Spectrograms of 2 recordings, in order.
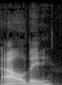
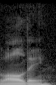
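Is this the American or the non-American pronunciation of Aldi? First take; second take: non-American; American. First: Aldi is pronounced the way other countries say it. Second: Aldi is pronounced the usual American way. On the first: The speaker calls it right. "in other countries, they actually pronounce it Aldi" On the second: The speaker calls it wrong. "instead of Aldi. We just mispronounce everything here in the U.S"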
